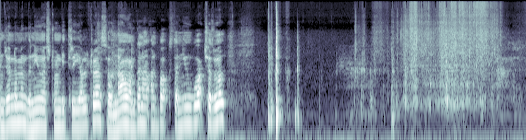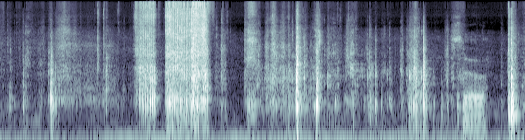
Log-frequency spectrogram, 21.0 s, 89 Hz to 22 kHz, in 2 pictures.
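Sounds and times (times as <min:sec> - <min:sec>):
cardboard packaging scraping and rubbing: 0:07.4 - 0:10.0, 0:10.8 - 0:19.8
packaging tearing: 0:13.2 - 0:14.9.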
